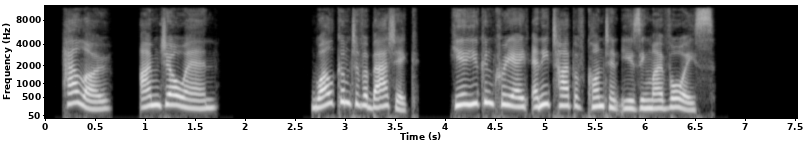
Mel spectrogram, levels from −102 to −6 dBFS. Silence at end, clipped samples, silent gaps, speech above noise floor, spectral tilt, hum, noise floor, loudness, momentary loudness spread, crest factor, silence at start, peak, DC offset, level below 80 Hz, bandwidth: 0.85 s; under 0.1%; 1.88-2.58 s; over 71 dB; -4 dB/octave; none; under -90 dBFS; -20 LUFS; 10 LU; 16 dB; 0.2 s; -4 dBFS; under 0.1%; -60 dBFS; 12 kHz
